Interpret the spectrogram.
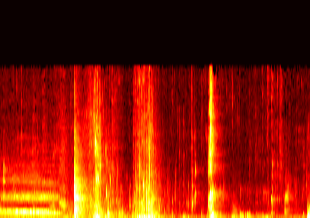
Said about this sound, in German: So, ich trinke jetzt hier. Ich trinke aus Flasche, du Prost. trinkst aus Glas.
